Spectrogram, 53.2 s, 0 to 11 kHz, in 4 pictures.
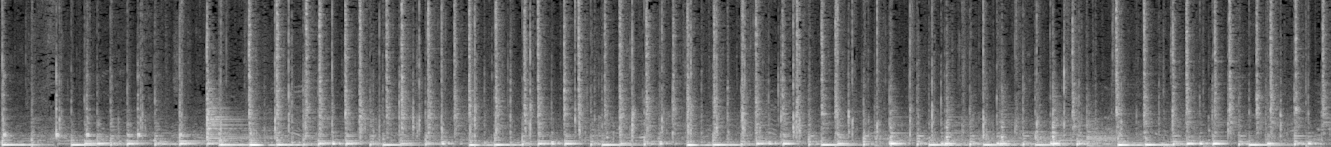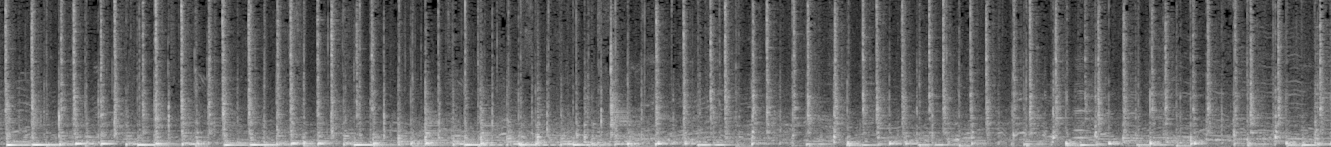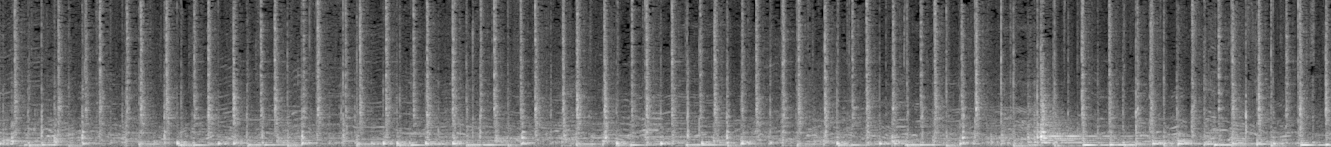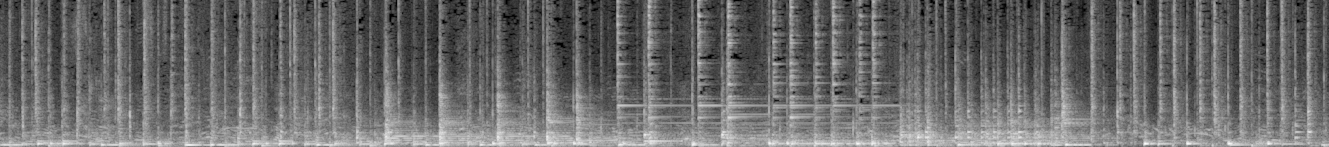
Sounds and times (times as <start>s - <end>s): Percussion: 0.0s - 53.2s.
